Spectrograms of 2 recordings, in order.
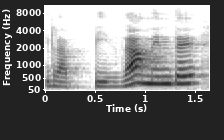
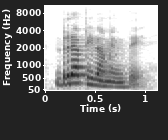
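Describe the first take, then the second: First: The stress falls on a later syllable. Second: The stress falls on the first syllable. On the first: The speaker calls it wrong. "no hacemos ni rápidamente ni rápidamente, de hecho cuesta pronunciarlo" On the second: The speaker calls it right. "Sino que hacemos rápidamente"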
